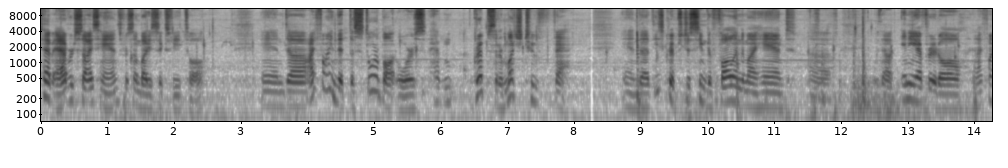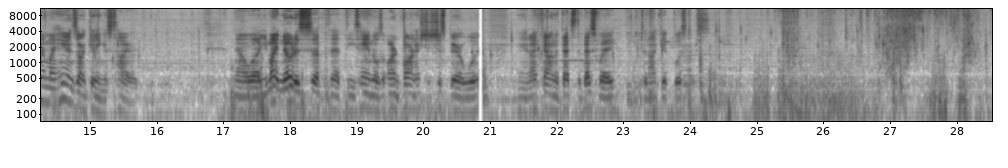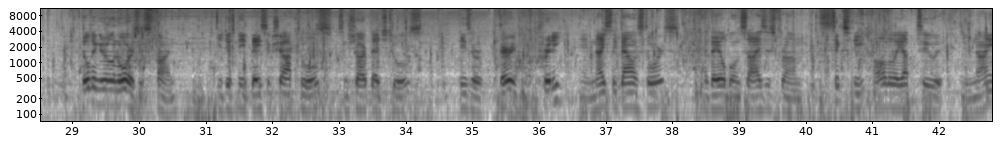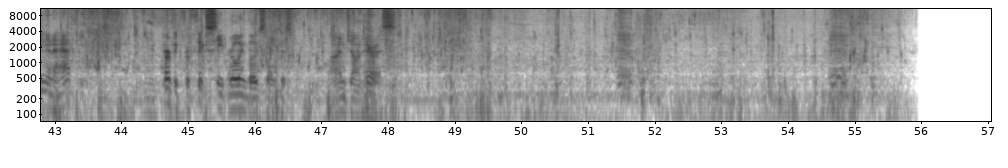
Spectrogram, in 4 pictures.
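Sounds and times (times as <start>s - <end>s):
oars stirring water: 0.0s - 55.9s
water dripping from oars: 0.2s - 17.1s, 20.9s - 55.8s
wind noise on microphone: 24.0s - 28.5s, 29.8s - 31.6s, 48.9s - 50.5s.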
